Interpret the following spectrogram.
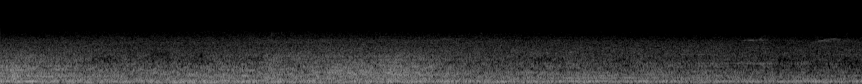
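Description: Steady low background rumble and hiss with no distinct event, fading slightly toward the end.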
